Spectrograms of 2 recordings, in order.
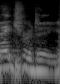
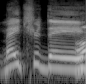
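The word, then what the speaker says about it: maître d': Maitre d'. – Maitre d'.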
